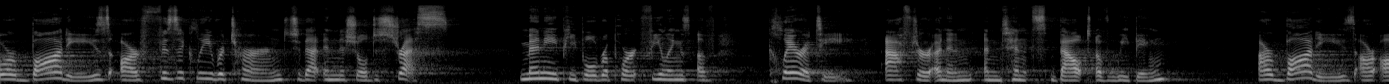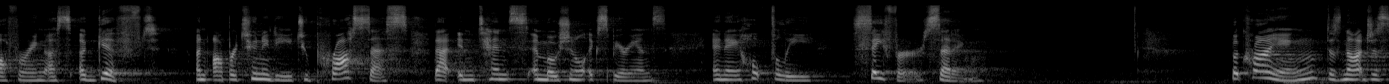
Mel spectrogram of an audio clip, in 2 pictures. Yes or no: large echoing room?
yes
